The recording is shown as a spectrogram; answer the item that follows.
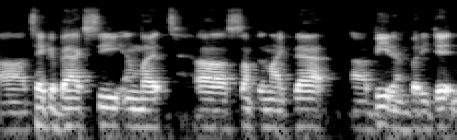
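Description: At a moderate pace, a man talks in a medium-pitched voice with monotone, flat intonation. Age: 20s. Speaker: professional football player. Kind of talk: interview.

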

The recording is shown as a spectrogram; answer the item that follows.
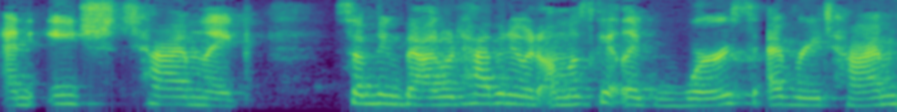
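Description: Against noticeable background noise, a woman with an American accent talks very fast with fairly even intonation. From US, California and upstate New York. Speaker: former adult film performer and content creator. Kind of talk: casual interview chat.

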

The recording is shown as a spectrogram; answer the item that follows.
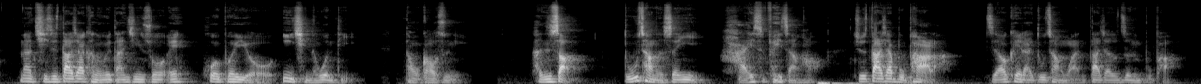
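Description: A man's somewhat breathy, medium-pitched voice at a fairly quick pace. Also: ordinary pitch variation. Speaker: podcast host and casino worker. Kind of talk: solo podcast monologue. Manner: many filler words.

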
